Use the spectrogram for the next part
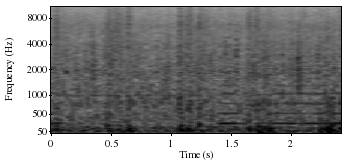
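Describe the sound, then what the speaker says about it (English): Steady rain in Black Desert Online, a dense, even hiss of falling drops with no break and no talk over it, fairly loud throughout. "And it's raining."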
